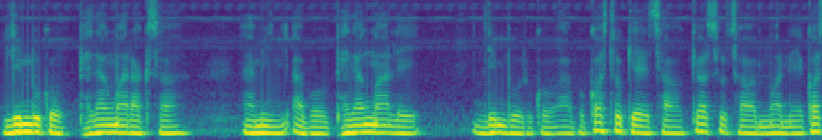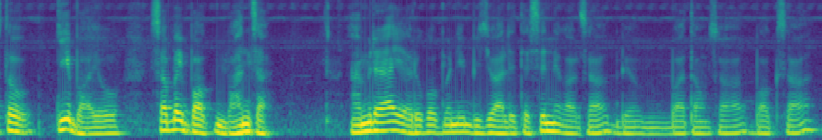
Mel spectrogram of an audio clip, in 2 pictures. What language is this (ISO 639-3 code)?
nep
